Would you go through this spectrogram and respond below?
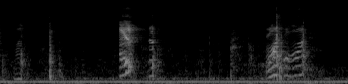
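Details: Pet dog freaking out indoors over a giggle ball toy: short, high, sliding whine-yelps, with two louder bursts about one and a half seconds apart, over a steady low electrical hum in a small room.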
